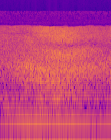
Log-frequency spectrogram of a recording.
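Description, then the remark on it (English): A car drives along a road, its steady engine rumble and tire roar holding fairly loud and even throughout, with no voices. “Oh, there's another car coming.”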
